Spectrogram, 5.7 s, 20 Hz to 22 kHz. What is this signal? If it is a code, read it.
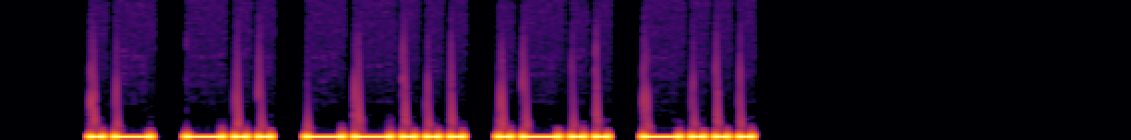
Morse code, heard as a keyed tone, about 20 wpm, 700 Hz. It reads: AD7LB
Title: USA Call Signs - 5 Characters - Repeated 3x - 20wpm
